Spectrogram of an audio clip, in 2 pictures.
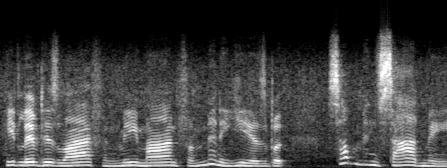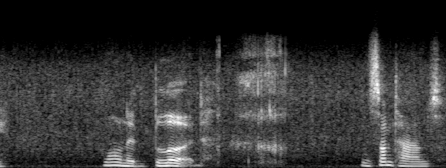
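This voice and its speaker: An actress narrating in the first person as a hard-bitten Old West sheriff, with a measured, reflective frontier drawl. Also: female voice, medium pitch, a little mellow, highs cut off, a little hiss or hum, close to an everyday voice. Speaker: narrator and protagonist.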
